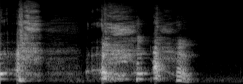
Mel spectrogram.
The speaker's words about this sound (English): I think that cough could use a little krill oil.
